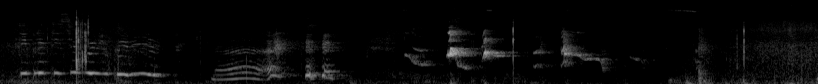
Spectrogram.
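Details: Puppy playing in front of a mirror, giving high, wavering whines and short yelps that rise and fall in pitch, several in quick succession, mixed with people talking in Romanian and laughing nearby.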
